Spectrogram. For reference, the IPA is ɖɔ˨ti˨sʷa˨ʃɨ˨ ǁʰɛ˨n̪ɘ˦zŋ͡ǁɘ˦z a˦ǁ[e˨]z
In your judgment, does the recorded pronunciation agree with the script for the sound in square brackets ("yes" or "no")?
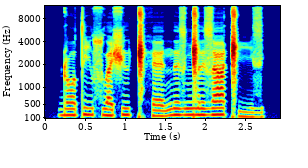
no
